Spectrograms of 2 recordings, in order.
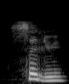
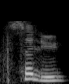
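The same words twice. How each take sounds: The two takes are said the same way.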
